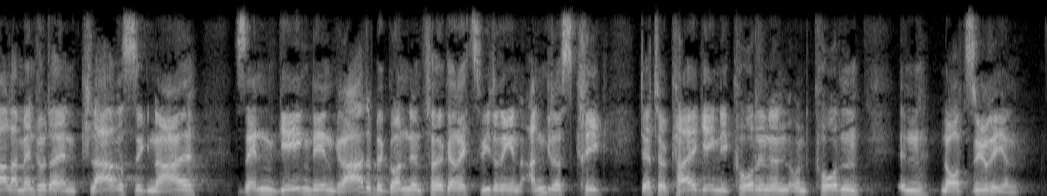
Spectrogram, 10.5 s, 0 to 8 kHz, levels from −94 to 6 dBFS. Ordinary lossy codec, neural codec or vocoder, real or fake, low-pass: Opus, 64 kbps; none; real; 7.2 kHz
